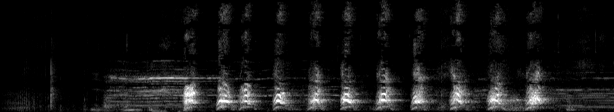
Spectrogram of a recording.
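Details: Puppy freaking out and barking at a singing penguin toy when its button is pushed: a steady run of about eleven sharp, rapid barks, roughly three per second, over the toy's tinny music.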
